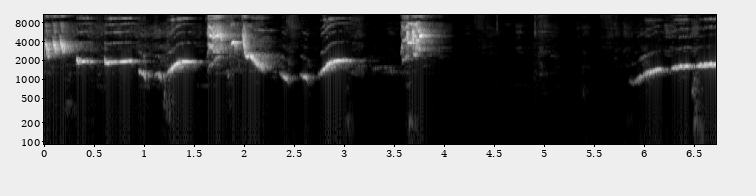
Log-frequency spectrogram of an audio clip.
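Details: White-rumped shama singing clear whistled phrases: rising, upslurred notes with quick dips and a few buzzy bursts, then about two seconds of silence before one long rising whistle.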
